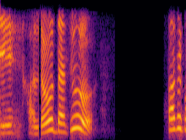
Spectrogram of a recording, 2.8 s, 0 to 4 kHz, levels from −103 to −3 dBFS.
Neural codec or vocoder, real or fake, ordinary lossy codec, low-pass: none; real; AAC, 32 kbps; 3.6 kHz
